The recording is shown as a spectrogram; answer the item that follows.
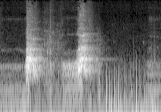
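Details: Shetland Sheepdog barking at something unseen, two sharp loud barks about a second apart, followed by quieter shuffling noises.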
